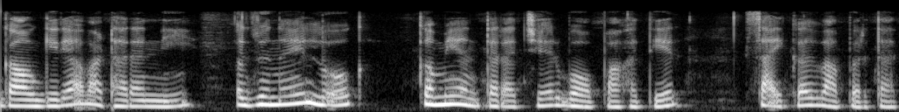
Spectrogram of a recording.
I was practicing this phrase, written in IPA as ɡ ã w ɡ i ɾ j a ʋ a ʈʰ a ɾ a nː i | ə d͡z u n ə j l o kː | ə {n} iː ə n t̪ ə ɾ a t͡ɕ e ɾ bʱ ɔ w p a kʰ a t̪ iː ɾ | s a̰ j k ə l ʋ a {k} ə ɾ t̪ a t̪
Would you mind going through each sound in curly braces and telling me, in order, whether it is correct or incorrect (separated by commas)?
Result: incorrect, incorrect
